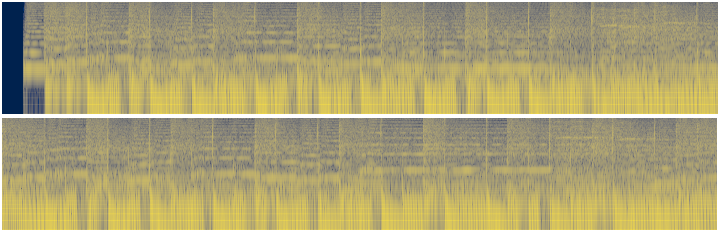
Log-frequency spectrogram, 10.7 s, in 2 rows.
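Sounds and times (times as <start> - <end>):
stage intro music: 0.3 - 10.7.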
